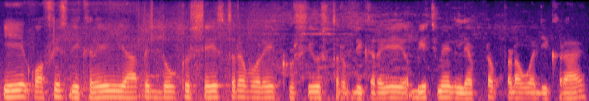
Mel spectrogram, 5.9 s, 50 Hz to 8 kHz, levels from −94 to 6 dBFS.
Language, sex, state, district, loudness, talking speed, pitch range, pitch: Hindi, male, Gujarat, Gandhinagar, -15 LUFS, 295 wpm, 120-130 Hz, 125 Hz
